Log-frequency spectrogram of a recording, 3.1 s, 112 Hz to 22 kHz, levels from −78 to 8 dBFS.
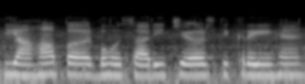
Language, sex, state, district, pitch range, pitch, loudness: Hindi, male, Punjab, Pathankot, 195-205 Hz, 200 Hz, -15 LUFS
